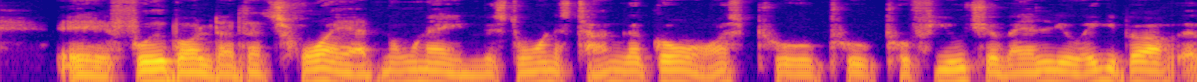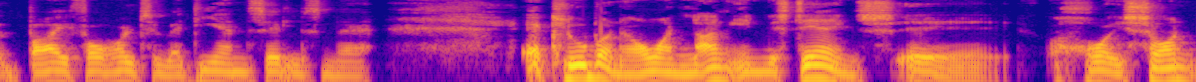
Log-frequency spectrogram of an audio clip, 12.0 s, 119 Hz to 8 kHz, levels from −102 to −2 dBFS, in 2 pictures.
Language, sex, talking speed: Danish, male, 155 wpm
